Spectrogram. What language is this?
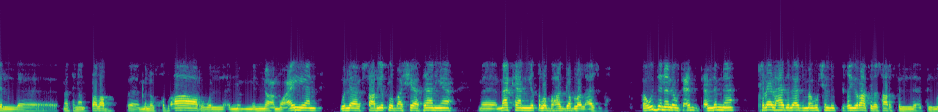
Arabic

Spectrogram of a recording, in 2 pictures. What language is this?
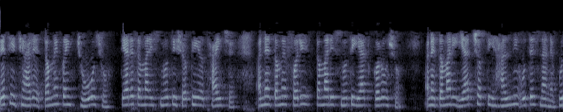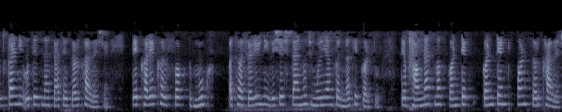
Gujarati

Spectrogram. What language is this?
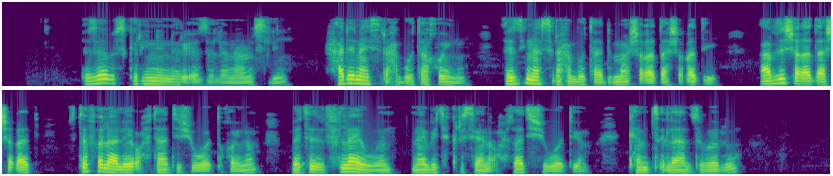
Tigrinya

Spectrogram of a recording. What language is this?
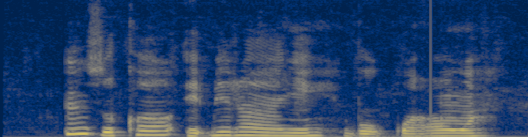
Igbo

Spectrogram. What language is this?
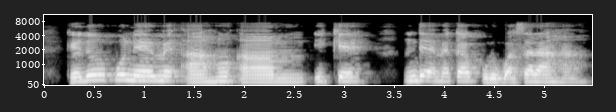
Igbo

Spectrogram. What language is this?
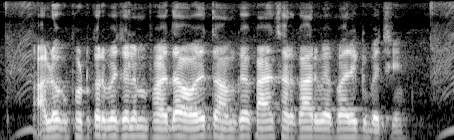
Bhojpuri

